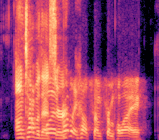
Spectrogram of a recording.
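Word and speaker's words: Hawaiʻi: normally pronounce it as havi with like a V instead of a W?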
